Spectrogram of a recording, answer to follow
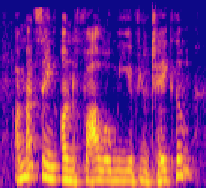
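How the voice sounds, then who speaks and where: Against noticeable background noise, a woman speaks at a very deep, low pitch with ordinary pitch variation. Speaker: weight loss content creator. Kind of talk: casual vlog talk. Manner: loud; sarcastic.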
